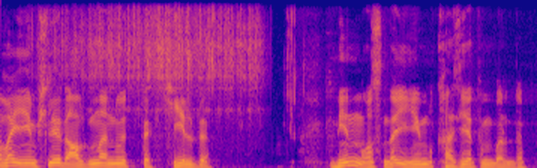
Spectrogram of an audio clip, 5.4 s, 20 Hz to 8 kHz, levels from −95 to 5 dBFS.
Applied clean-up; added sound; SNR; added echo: none; Rattle (instrument); 13 dB; none.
